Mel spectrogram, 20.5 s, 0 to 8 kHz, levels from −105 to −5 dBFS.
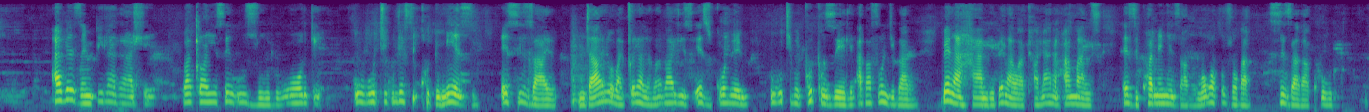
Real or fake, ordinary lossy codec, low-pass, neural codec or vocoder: fake; MP3, 48 kbps; 7.2 kHz; codec, 44.1 kHz, 2.6 kbps, SNAC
